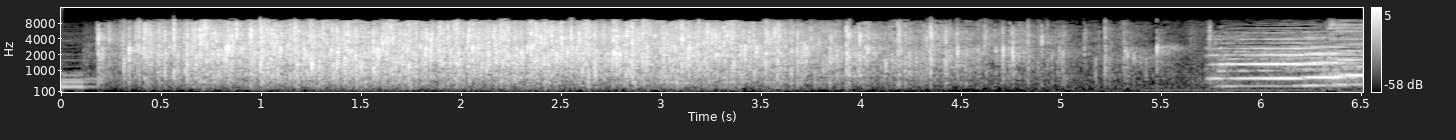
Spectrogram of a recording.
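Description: Cinema audience applauding, a dense clatter of many hands that swells and then dies away over about five seconds; music starts again near the end.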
